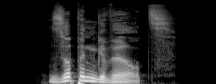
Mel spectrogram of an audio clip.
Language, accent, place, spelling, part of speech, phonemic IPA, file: German, Germany, Berlin, Suppengewürz, noun, /ˈzʊpn̩.ɡəˌvʏrt͡s/, De-Suppengewürz.ogg
- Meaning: soup spices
